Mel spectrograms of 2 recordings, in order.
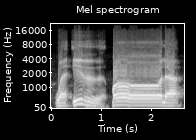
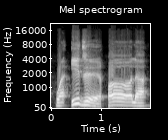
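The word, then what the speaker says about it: وَإِذْ قَالَ: ইদ ক্বালা ক ক ওয়া ইজ ক্বালা এইভাবে কিন্তু শক্ত করে পড়া যাবে না দাল সর্বদাই নরম ভাবে উচ্চারণ হবে ওয়া ইজ ক্বালা হবে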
